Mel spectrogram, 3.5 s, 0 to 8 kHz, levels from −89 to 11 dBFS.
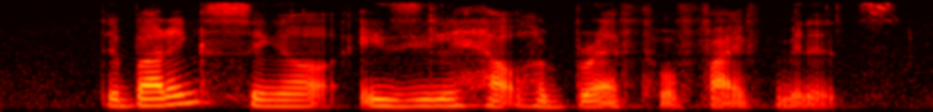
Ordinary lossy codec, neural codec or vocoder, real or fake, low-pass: none; none; real; 7.2 kHz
